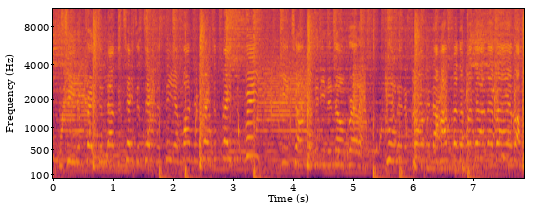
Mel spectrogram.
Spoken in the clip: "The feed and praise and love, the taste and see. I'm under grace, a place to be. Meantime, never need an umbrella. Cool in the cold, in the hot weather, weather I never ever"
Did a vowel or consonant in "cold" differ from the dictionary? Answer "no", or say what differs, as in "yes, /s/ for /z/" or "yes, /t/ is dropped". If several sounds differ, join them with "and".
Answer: yes, /d/ is dropped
